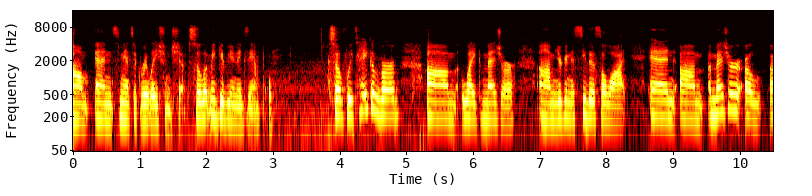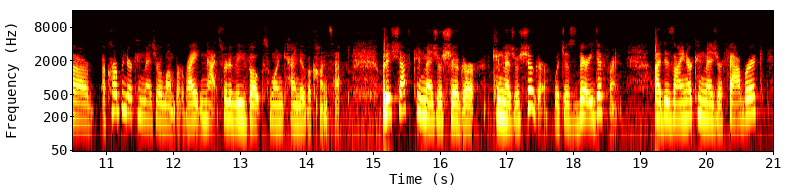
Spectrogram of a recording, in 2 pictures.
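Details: Adult woman speaking; typical speech.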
